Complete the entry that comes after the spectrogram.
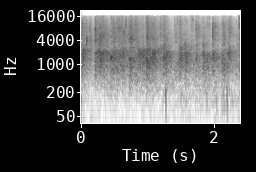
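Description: A crowd applauds steadily, a dense wash of many hands clapping at once, fairly loud and continuous with no voices over it.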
